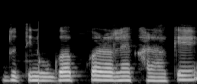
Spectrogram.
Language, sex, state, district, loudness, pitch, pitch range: Hindi, female, Bihar, Kishanganj, -18 LUFS, 190 Hz, 185-195 Hz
